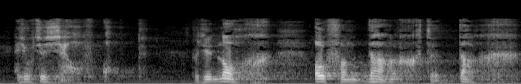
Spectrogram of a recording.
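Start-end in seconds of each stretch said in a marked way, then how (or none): 0.1-1.4 hushed whisper. Acted. Repeated softer, unvoiced.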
